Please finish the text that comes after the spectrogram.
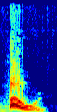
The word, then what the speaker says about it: baúl: Y te das cuenta que la mayor fuerza de voz es en ul, en la segunda sílaba.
